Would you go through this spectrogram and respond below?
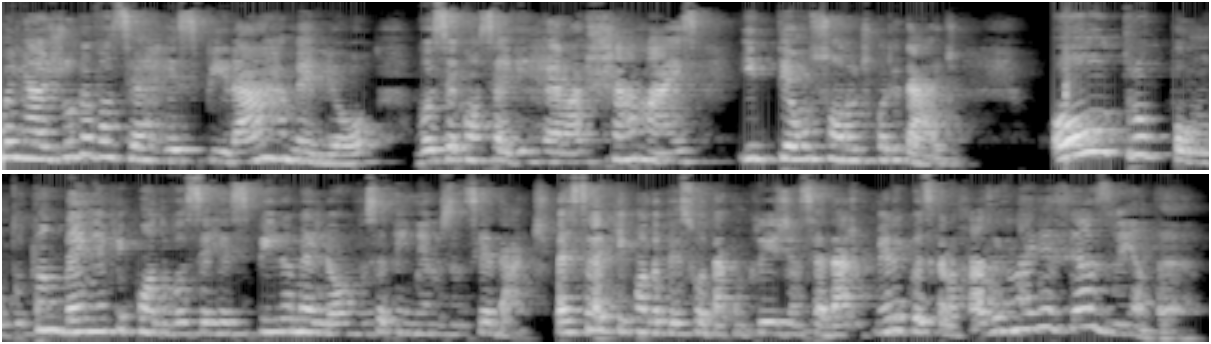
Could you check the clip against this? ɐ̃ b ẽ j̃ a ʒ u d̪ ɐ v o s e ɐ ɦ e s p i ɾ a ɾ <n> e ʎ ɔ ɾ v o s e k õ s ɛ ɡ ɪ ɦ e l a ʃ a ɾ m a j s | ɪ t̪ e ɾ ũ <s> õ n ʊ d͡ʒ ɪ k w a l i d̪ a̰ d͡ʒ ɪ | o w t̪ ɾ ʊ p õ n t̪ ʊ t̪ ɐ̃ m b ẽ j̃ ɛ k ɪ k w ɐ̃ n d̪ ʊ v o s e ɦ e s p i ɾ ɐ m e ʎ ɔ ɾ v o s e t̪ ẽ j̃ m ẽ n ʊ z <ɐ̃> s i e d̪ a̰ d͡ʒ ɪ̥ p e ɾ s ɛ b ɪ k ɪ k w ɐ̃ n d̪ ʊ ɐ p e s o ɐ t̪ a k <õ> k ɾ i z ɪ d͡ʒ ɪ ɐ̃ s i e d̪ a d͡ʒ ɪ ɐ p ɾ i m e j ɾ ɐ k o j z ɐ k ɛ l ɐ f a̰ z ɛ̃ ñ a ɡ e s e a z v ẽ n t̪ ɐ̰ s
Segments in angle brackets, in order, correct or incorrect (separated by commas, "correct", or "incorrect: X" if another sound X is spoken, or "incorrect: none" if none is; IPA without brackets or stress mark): incorrect: m, correct, correct, correct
